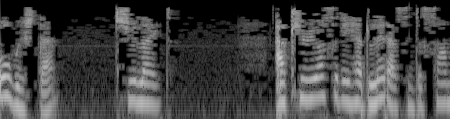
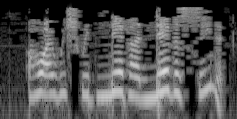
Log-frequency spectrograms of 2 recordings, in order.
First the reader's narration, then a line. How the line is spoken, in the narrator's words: cried Cecily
